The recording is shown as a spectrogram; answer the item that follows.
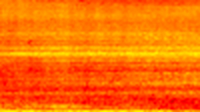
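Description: Drum and bass music dominated by a deep, heavy sub-bass note held through the moment, with fainter higher layers above it; the bass eases off near the end.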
